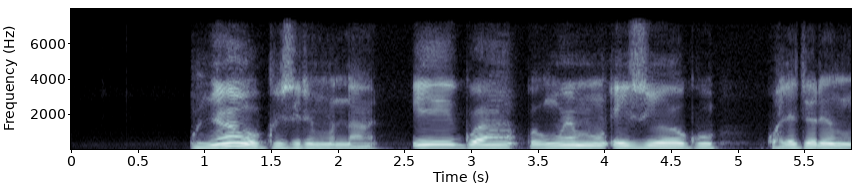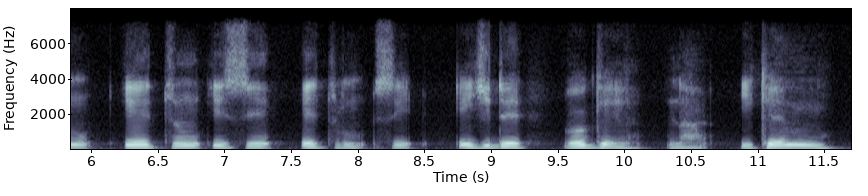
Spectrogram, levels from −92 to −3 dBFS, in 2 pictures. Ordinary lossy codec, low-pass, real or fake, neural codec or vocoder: none; 7.2 kHz; fake; autoencoder, 48 kHz, 32 numbers a frame, DAC-VAE, trained on Japanese speech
